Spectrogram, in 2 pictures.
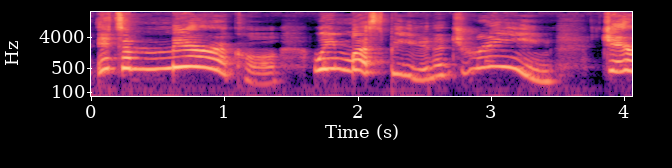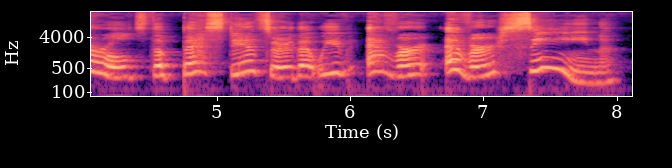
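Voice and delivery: high, loud astonished cheering; amazed shout. Acted. Animals shouting in amazement at Gerald's dancing. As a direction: marvel out loud. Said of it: "They shouted".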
